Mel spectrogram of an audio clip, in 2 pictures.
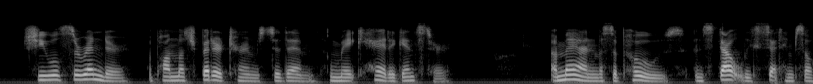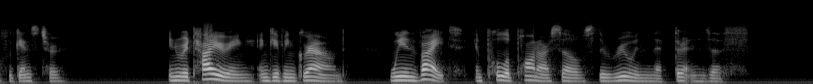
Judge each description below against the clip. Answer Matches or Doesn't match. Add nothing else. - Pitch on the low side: Doesn't match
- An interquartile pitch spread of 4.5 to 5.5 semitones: Doesn't match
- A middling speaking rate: Matches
